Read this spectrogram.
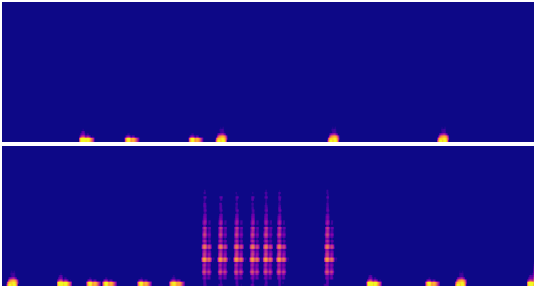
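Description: Short menu blips sound as selections change.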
